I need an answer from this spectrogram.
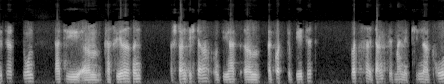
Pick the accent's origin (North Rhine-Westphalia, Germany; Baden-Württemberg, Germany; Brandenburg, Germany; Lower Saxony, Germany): North Rhine-Westphalia, Germany; Cologne; Bin ja aus Köln.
